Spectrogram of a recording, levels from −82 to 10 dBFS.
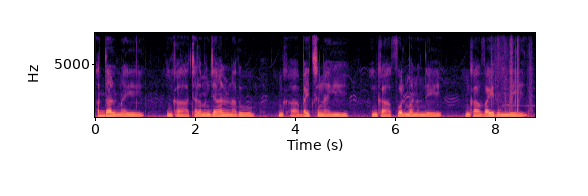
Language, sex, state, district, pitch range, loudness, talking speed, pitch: Telugu, male, Andhra Pradesh, Annamaya, 145-155 Hz, -16 LUFS, 80 wpm, 150 Hz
